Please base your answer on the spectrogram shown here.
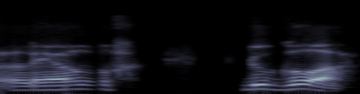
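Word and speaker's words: Duguit: tokoh dari Perancis nih ini kalau bahasa Indonesia bacanya Leon dug tapi kalau bahasa Perancis bacanya Leong dua Leong dua dari Perancis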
